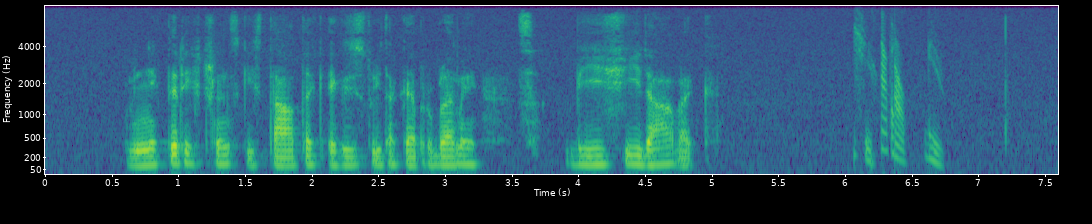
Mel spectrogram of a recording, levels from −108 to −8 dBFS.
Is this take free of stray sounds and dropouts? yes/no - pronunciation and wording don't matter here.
no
